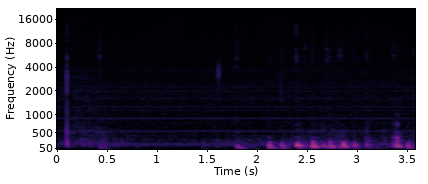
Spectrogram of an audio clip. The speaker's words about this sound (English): Sorry, I'm typing really slow, but I'm sure you can hear and judge my keystrokes. It's because my hands are cold.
